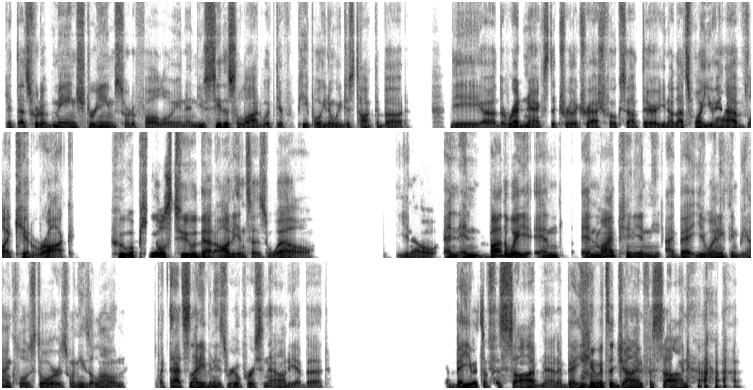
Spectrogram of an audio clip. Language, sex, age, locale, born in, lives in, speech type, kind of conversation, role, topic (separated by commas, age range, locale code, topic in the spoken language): English, male, 35-39, en-US, United States, United States, conversation, podcast, host, How can a song shape your memories or life experiences?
